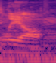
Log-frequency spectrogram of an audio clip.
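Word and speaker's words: Lyall: last out blade uh leol that's how I pronounce his name I don't care if that's not how it's supposed to be pronounced it's leol l y a l l and I could have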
